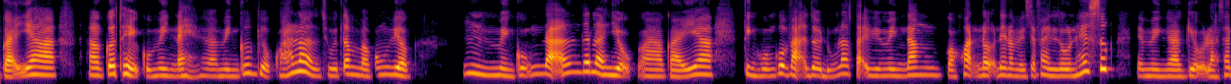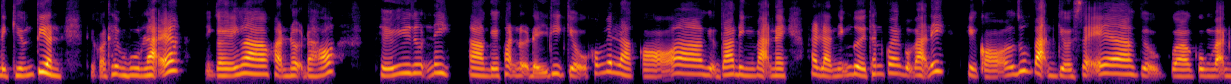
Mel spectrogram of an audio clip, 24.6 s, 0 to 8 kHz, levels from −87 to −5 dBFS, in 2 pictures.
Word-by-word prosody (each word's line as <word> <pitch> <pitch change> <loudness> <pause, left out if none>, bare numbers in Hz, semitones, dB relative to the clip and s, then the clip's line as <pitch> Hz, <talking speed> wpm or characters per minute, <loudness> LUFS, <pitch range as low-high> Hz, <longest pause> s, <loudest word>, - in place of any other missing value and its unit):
cái, 180 -1 +3
a, 230 -2 +5 0.3
à, 225 -1 +1
cơ 255 - +7
thể 255 -6 +4
của - - -5
mình 205 0 -3
này, 195 -2 -2
và 195 -1 -5
mình 195 -1 -5
cứ, 280 +4 -3
kiểu, 190 - 0
quá 215 +9 -3
là 315 -7 +5
chú 210 -1 -4
tâm 250 -2 +1
vào 200 -2 -2
công 235 +4 -7
việc. 215 -5 +4 0.5
Ừm, 250 -6 -3
mình 200 -3 -3
cũng 240 +5 -4
đã 260 +2 +5
rất 325 0 +5
là 270 -4 +6
hiểu, 225 -2 +1
à, 195 -2 -3
cái, 190 +3 +1
a, 245 -1 +3 0.3
tình 240 -5 -4
huống 200 0 -6
của 270 - +4
bạn 225 -2 +1
rồi. 215 -3 0
Đúng 190 +3 -8
là 260 0 -1
tại 255 - -3
vì 205 -1 -4
mình 200 -1 -5
đang 225 0 -1
có 195 -4 -4
khoản 185 - 0
nợ 215 - +1
nên 225 -1 -1
là 210 - -2
mình 190 -1 -6
sẽ 200 - -6
phải 220 -4 -2
dồn 200 0 -1
hết 325 +6 +1
sức 415 +2 +5 0.3
để 200 - -7
mình, 195 -1 -5
à, 190 0 +1
kiểu, 200 - -1
là 190 - -2
sao 230 +5 -4
để 205 - 0
kiếm 215 +2 -3
tiền 280 -9 +6 0.3
thì - - -15
có - - -3
thể 255 0 -2
bù 220 -1 -2
lại 220 +1 +5
á, 350 +1 +6 0.3
những - - -15
cái, 210 +2 +1
ơ, 260 -2 +6
khoản 200 -5 0
nợ 210 - -1
đó. 210 +11 +1 0.5
Thế 210 0 +2
ví 280 +4 -2
dụ 280 0 -3
đi, 285 -3 -3 0.2
à, 220 -3 +3
cái 210 0 -1
khoản 255 - -3
nợ - - -2
đấy 470 - -1
thì, 265 -1 -3
kiểu, 465 0 -1
không 275 +2 -7
biết 320 -2 0
là 250 -6 +1
có, 190 -1 -1
ơ, 260 -2 +3
kiểu, - - -3
gia 240 +1 +4
đình 225 -3 -5
bạn 210 0 +1
này, 210 -1 -1 0.2
hay 245 - -2
là 200 -3 +2
những 205 +4 -8
người 240 -4 +4
thân 260 +3 -8
quen 275 -2 -1
của - - -3
bạn 225 +3 +1
ấy, 330 +3 0 0.2
thì 220 -3 -2
có 185 +5 -1
giúp 350 0 -1
bạn, 215 -8 +5
kiểu, 205 -3 -1
sẽ, 230 +8 -1
ơ, 250 -2 +5
kiểu, 220 - -4
ờ, 195 -1 0
cùng 200 0 -5
bạn, 200 +1 0
220 Hz, 275 wpm, -24 LUFS, 200-255 Hz, 0.5 s, cơ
